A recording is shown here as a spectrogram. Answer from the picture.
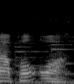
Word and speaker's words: พ่อออก: ว่า พ่อ ออก ครับ พ่อ ออก เขียน พ่อ พาน แม่ เอก ออ อ่าง ออ อ่าง อ่าง ก ไก่ ครับ ร่วม กัน แล้ว อ่าน ว่า พ่อ ออก พ่อ ออก มี อยู่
